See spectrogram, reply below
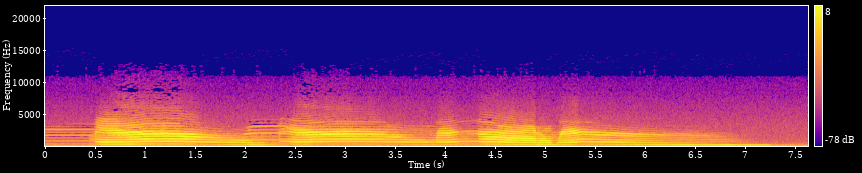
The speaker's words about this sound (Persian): حسن تا گربه رو دید دوید رفت به طرفش و گفت: پیشی پیشی، نازی نازی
